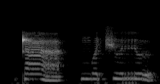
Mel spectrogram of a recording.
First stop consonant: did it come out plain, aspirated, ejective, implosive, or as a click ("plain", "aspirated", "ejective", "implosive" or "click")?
plain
